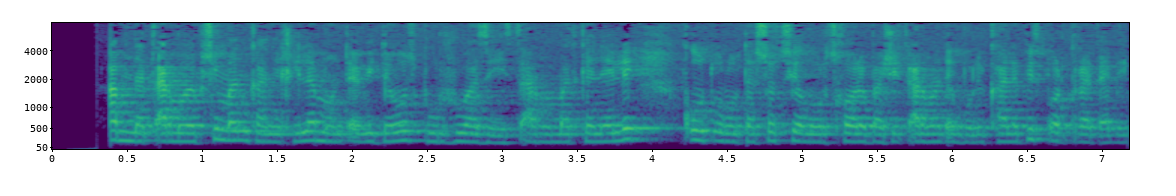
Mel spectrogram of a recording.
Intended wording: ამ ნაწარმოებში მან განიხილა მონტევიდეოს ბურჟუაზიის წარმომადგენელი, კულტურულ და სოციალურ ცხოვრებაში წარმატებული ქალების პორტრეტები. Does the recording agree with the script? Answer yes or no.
yes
